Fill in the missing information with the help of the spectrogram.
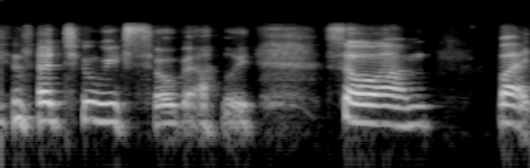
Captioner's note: chuckling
